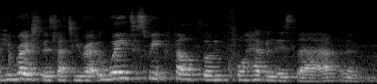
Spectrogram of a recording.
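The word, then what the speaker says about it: Felpham: London for phelam I've recently discovered it's not pronounced phelam in West is in fact pronounced falam um and he anyway got Blake away and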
